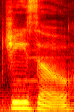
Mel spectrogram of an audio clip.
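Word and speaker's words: Jizō: Jizu statues, believed to provide safety and protection to children. In Japan, oh, it's pronounced Jizo. I'm stupid.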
